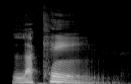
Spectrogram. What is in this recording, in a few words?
"laken", Hebrew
